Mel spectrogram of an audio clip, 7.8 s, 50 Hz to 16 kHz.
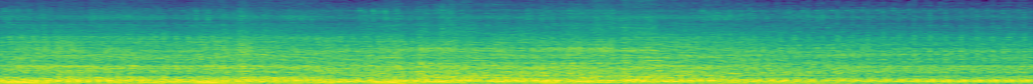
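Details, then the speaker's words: Japanese Yanmar F18D mini tractor diesel: starts easily, no warning lamps, steady even low chug at idle with no knocks or misses; runs smoothly and revs up well. "давайте запустим послушаем двигатели посмотрим на двигателе пускается легко"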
